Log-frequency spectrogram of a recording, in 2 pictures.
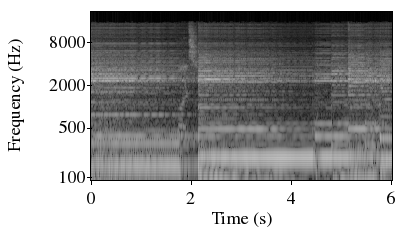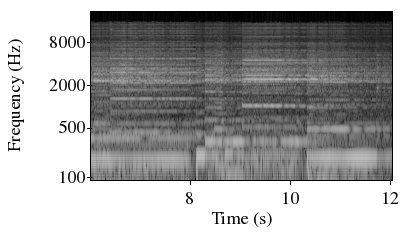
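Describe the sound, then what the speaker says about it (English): An electric guitar signal runs through an Amma pedal's built-in bit crusher, sustained distorted, gritty tones with chord changes every couple of seconds, loud and upfront without talk. "What I can do is I can switch this, and it bit crushes the signal."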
